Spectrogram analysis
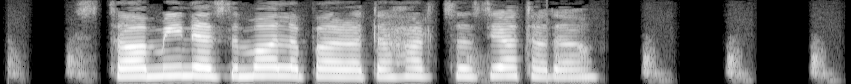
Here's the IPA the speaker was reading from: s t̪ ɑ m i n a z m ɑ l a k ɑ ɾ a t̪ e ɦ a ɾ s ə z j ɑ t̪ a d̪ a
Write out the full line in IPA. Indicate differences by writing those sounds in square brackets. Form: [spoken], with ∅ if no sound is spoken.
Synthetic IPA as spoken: s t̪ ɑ m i n a z m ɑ l a [p] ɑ ɾ a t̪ [a] ɦ a ɾ [t͡s] ə z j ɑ t̪ a d̪ a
